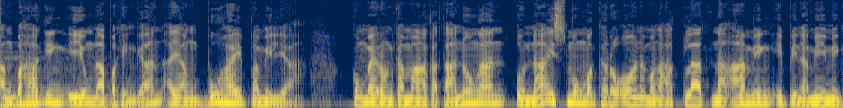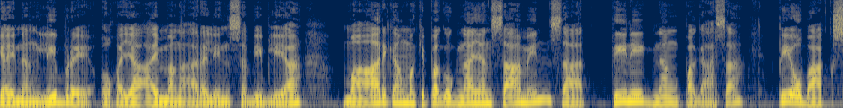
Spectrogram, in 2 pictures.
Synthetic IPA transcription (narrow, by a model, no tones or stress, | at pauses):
ʔɐŋbɐɦaːɡɪŋʔijoŋnɐpɐkɪŋɡanɐ̰jɐŋbuːɦɐjpɐmiljɐ̰ | kʊŋmɛːɾonkɐŋmɐŋakɐt̪anoːŋɐnʔonaːʔɪsmoŋmɐɡ̚kɐɾo̞ʔo̞nɐŋmɐŋaʔɐklat̪̚nɐʔaːmɪŋʔɪpɪnɐmimɪɡajnɐŋliːbɾɛʔo̞kɐjaʔɐjmɐŋaʔɐɾɐlinsɐbiblɪa | mɐʔːʔaːɾɪkɐŋmɐkɪpɐɡʊɡ̚naːjɐnsɐʔaːmɪnsɐ | t̪inɪɡ̚nɐŋpɐɡʔa̰ːsɐ | piobaks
